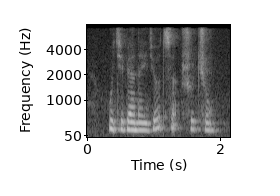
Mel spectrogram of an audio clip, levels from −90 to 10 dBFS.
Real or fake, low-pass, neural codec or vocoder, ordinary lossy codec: real; 7.2 kHz; none; MP3, 48 kbps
